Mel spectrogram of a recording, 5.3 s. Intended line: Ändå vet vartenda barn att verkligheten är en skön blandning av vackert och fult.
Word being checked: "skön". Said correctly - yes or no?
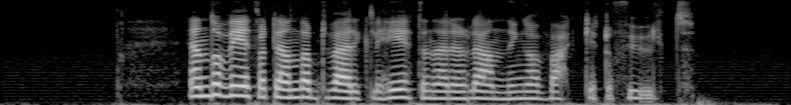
no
